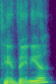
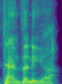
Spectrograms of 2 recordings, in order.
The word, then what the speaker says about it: Tanzania: Oh, and sidebar, because I thought I was saying it wrong when she said Tanzania. And I said, well, she's learning Swahili. Maybe someone taught her how to say it properly. But then I saw the Africans say it's Tanzania.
